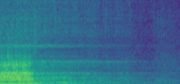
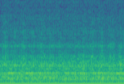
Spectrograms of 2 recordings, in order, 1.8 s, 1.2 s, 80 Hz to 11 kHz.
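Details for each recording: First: Emco Maximat V10-P lathe after cleanup and a shear pin fix, run through its speeds in neutral. At 248 rpm there is a steady whirring drone with a fast faint clatter; the gearbox sounds rattly, possibly from looseness. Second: Emco Maximat V10-P lathe in neutral, run through its speeds from 60 rpm: steady, even headstock gear hum without knocking. The slowest speeds sound slightly rattly, but overall it doesn't sound bad. Normal gearbox running noise.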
